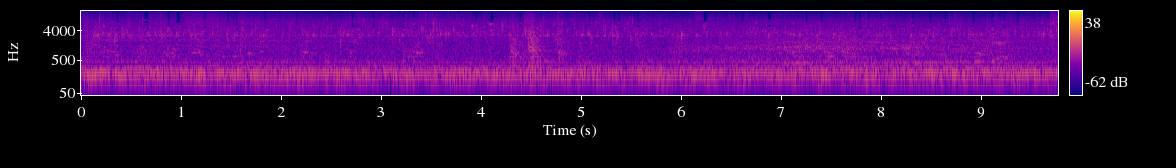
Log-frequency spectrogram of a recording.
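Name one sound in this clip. Hands squelch and slap through thick, wet batter in a metal bowl.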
